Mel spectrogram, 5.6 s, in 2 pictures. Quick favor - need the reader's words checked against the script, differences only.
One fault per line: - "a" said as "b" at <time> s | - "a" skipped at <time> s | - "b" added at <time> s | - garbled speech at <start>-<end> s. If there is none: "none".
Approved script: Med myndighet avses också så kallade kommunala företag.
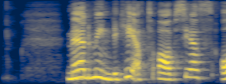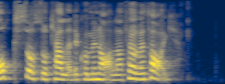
none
